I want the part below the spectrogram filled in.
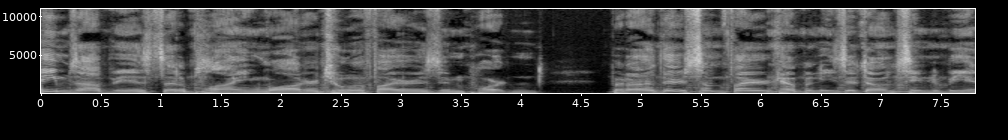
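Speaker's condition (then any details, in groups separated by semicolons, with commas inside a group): Parkinson's disease; deep brain stimulators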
